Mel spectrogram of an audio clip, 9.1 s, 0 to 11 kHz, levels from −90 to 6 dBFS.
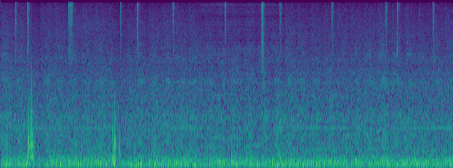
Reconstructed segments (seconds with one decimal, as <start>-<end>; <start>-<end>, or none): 4.0-5.7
